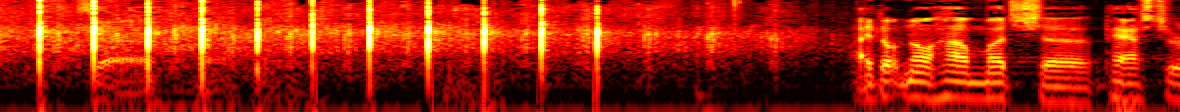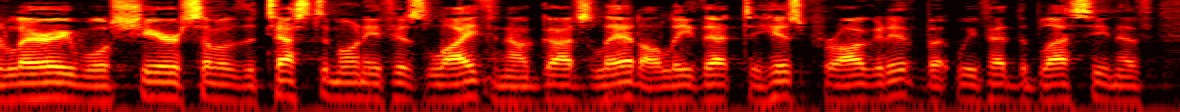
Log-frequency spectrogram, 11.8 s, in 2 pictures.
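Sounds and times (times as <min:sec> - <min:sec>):
audience applause: 0:00.0 - 0:04.3
steady soft noise: 0:00.0 - 0:11.7
speech: 0:04.3 - 0:11.7.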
